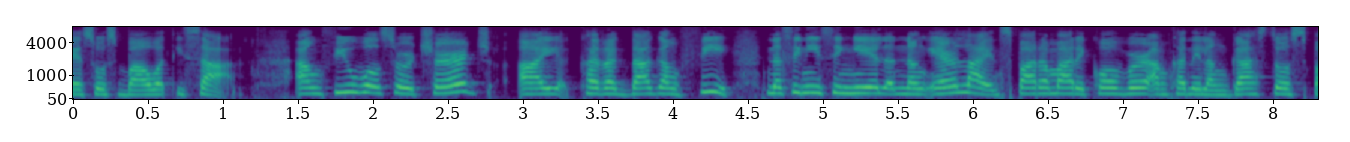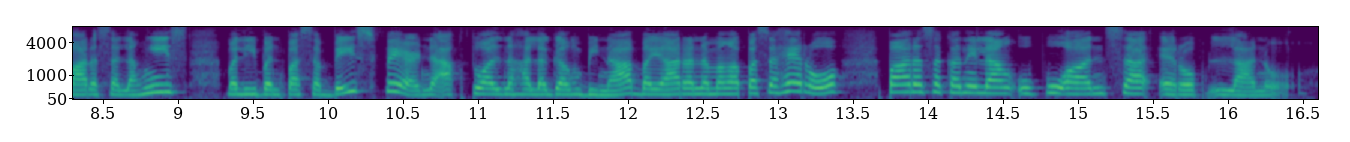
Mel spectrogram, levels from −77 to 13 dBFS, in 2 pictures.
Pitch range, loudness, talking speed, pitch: 220-270 Hz, -19 LUFS, 145 wpm, 240 Hz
